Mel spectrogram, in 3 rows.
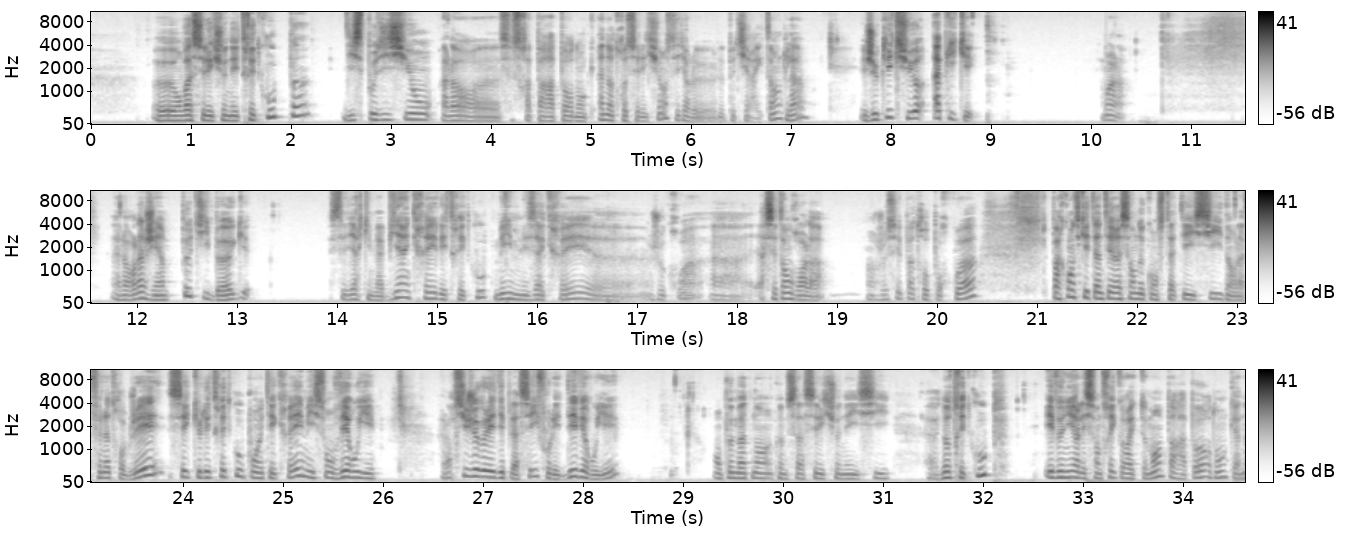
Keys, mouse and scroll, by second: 0.4 click, 0.9 click, 2.1 click, 4.5-5.5 drag, 9.0 click, 11.4 click, 12.6 click, 14.9 click, 15.7 KP_Subtract, 17.4 click, 18.4 click, 19.3 click, 22.4 click, 26.3 click, 28.0 click, 29.8 click, 30.2-31.0 drag, 32.1 middle click.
